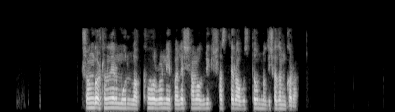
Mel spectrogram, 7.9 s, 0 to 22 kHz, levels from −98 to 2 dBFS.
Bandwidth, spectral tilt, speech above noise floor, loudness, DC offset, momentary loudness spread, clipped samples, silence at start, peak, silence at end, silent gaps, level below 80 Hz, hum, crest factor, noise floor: 7.8 kHz; -6 dB/octave; over 73 dB; -18 LUFS; under 0.1%; 8 LU; under 0.1%; 1.65 s; -2 dBFS; 2 s; 2.81-2.85 s; -64 dBFS; none; 18 dB; under -90 dBFS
